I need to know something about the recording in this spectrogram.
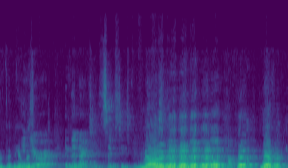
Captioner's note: laughter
